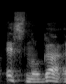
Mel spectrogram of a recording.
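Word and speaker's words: esnoga: And the word Esh Noga, except it was probably pronounced Es Noga, and that's how it's in Spanish, means in medieval Spanish a synagogue.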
